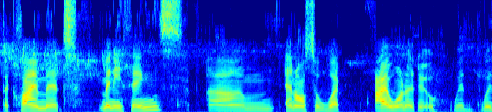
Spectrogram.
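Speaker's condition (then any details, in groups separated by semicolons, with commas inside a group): No condition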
